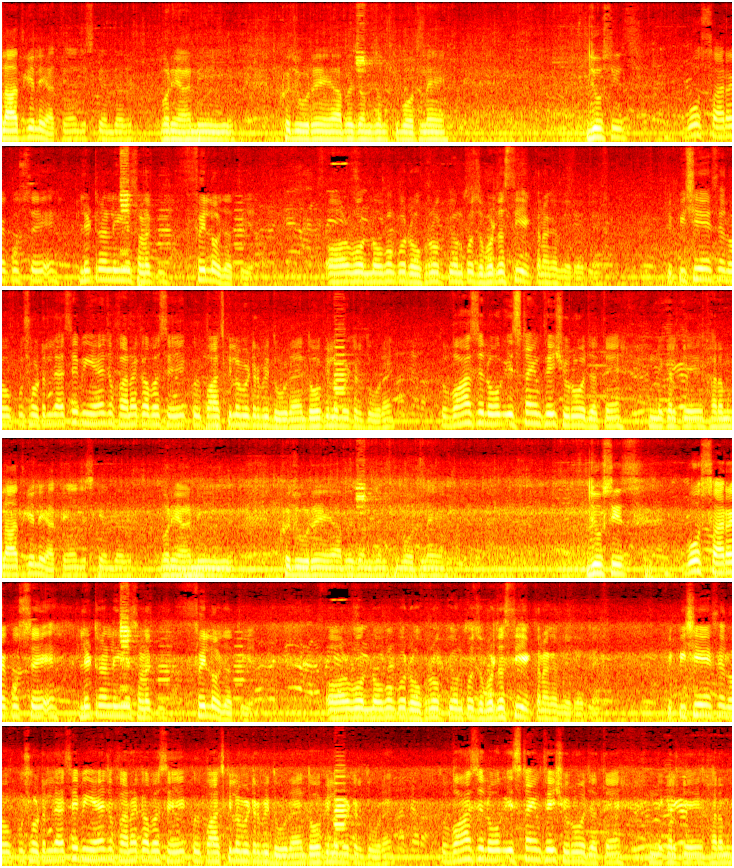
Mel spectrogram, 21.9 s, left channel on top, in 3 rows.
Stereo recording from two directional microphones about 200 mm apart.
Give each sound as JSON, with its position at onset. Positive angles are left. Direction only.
{"t": 0.0, "sound": "speech", "side_deg": 20}
{"t": 5.9, "sound": "speech", "side_deg": -5}
{"t": 8.3, "sound": "speech", "side_deg": 20}
{"t": 14.0, "sound": "speech", "side_deg": 20}
{"t": 19.0, "sound": "speech", "side_deg": 30}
